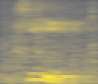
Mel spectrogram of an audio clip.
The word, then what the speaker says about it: quay: Note the spelling, Q-U-A-Y, and the pronunciation, key.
